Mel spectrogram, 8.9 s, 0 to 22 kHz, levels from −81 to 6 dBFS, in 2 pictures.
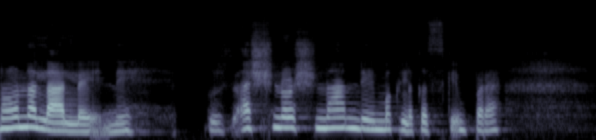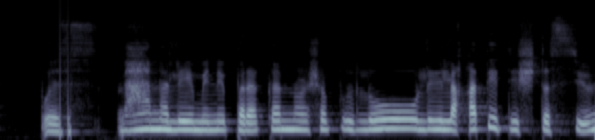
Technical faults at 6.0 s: none

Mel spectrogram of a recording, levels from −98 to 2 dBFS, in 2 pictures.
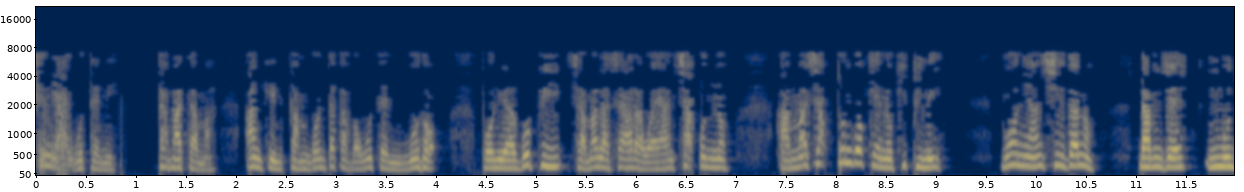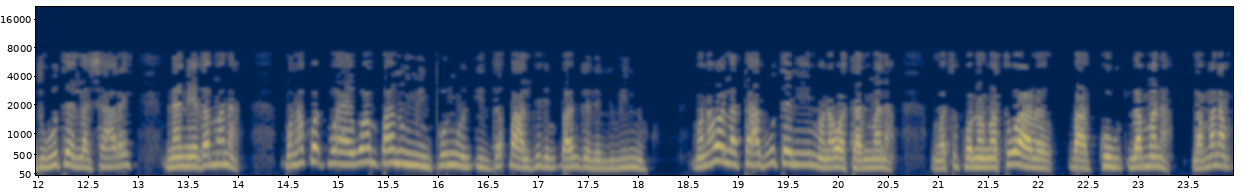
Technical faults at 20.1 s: AAC compression; pre-echo

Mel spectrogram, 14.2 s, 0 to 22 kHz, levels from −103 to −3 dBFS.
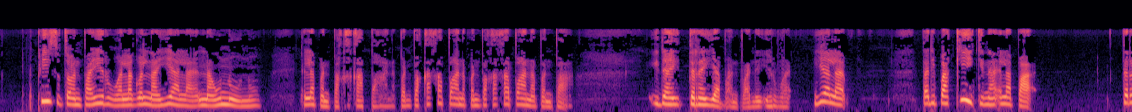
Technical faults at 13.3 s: MP3 compression

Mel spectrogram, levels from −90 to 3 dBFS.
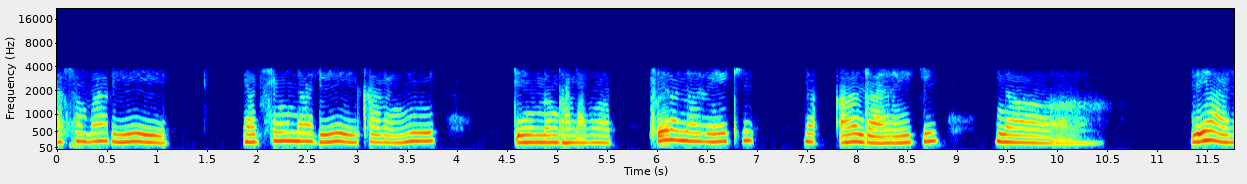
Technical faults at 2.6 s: AMR narrowband mobile codec

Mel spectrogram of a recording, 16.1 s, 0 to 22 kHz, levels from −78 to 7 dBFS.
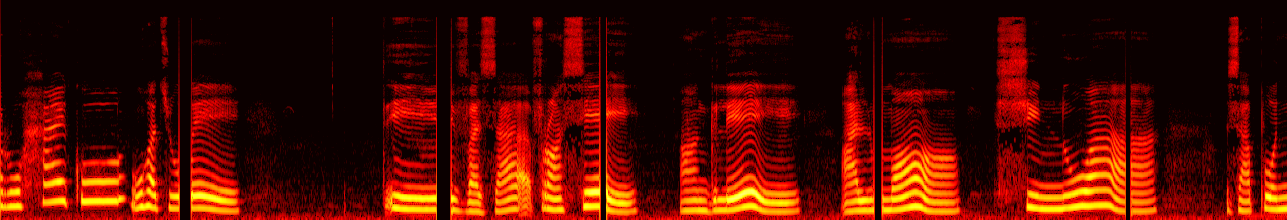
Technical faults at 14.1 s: Bluetooth stall

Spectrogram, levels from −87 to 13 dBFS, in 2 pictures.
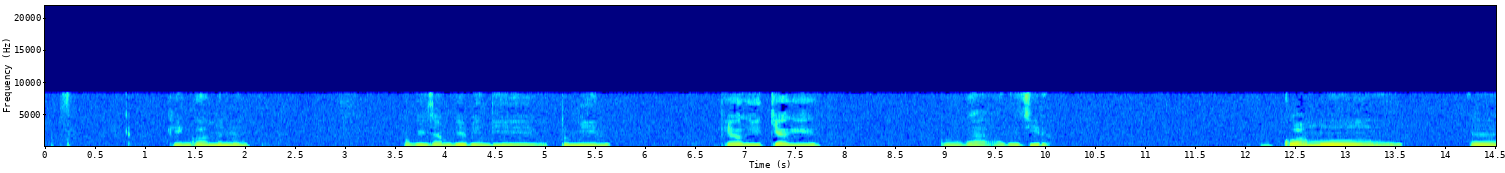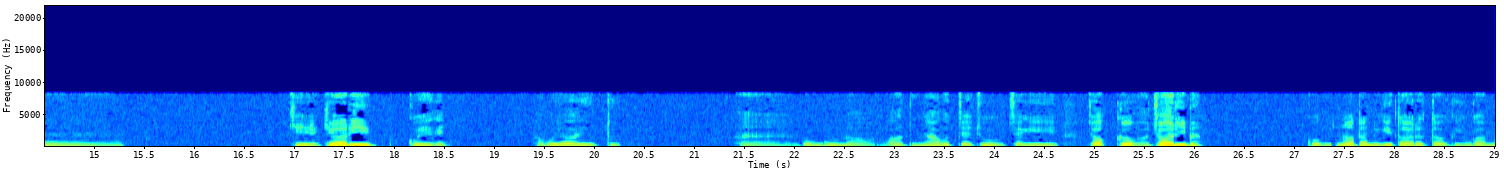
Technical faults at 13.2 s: low bit depth with dither; MP3 compression

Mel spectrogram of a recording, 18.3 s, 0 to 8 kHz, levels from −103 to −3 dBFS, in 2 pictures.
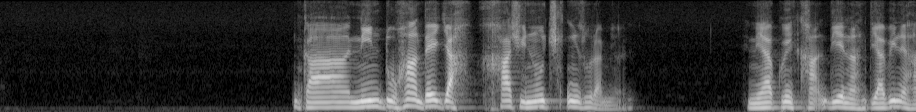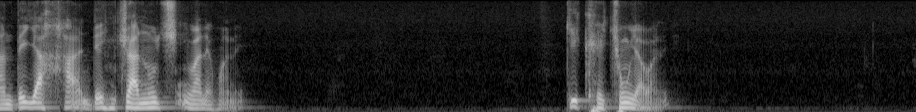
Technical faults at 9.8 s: short concealed packet loss

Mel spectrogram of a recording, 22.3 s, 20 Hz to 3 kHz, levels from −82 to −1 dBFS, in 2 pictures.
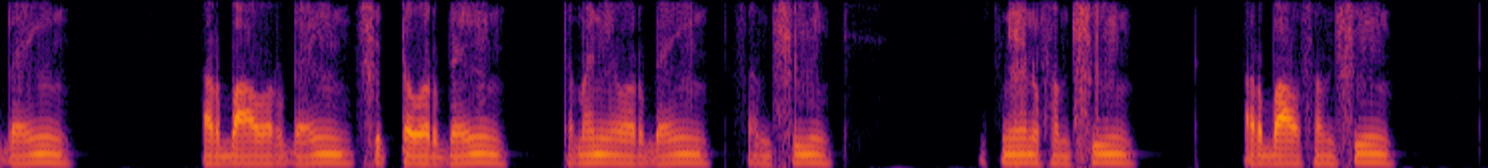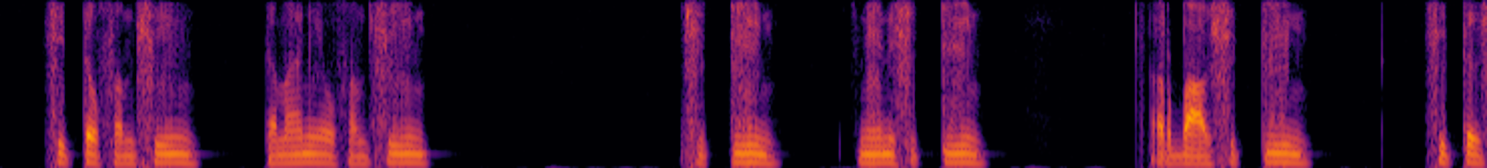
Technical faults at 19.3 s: aliasing

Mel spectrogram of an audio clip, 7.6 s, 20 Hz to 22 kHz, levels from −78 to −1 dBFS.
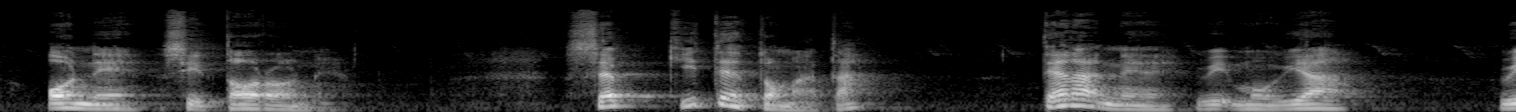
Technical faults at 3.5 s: none

